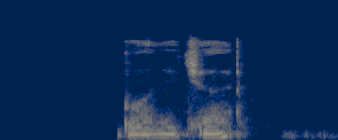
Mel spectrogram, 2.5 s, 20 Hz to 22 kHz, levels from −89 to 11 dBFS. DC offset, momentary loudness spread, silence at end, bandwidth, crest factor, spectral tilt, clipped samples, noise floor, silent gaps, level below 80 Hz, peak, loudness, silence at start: under 0.1%; 11 LU; 0.7 s; 7.4 kHz; 24 dB; -3.5 dB/octave; under 0.1%; under -90 dBFS; none; -66 dBFS; -14 dBFS; -32 LUFS; 0.9 s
